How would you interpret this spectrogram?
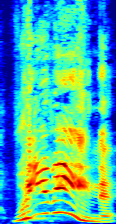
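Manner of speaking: high, loud indignant question; indignant what. Real, not acted. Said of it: "Did I just question myself?".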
